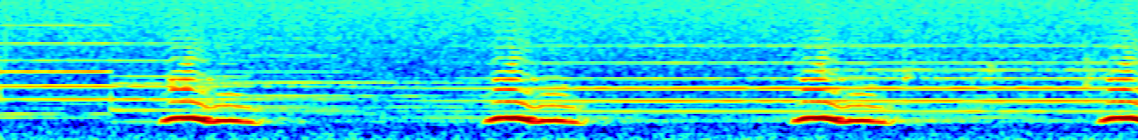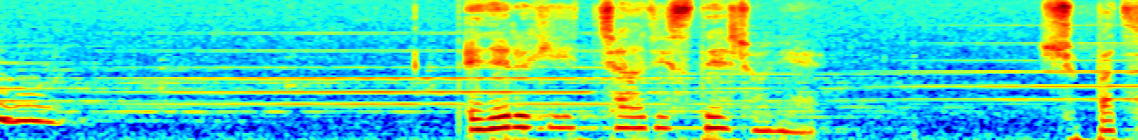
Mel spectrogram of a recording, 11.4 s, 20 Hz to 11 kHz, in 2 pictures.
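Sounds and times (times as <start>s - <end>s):
faint steady hum: 0.0s - 11.3s
owl hooting: 0.7s - 1.4s, 2.4s - 6.3s
speech: 8.0s - 9.9s, 11.0s - 11.3s.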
